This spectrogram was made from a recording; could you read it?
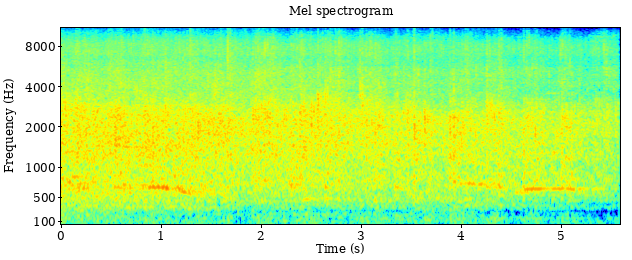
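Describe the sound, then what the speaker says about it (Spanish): Congregation applauding in a church service, steady broadband clapping from a large crowd filling the whole stretch without pause. "Denle un fuerte aplauso al Señor ahora"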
